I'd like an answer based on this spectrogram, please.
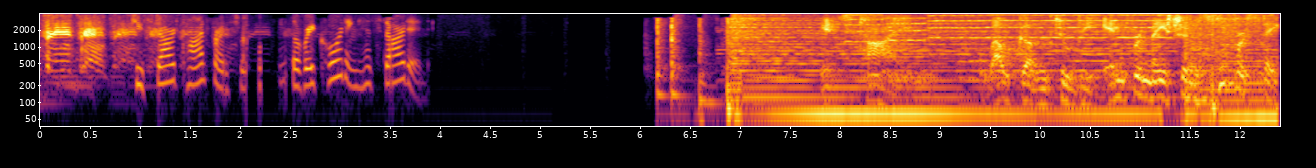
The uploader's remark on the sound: Conference Call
